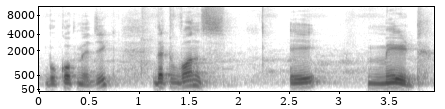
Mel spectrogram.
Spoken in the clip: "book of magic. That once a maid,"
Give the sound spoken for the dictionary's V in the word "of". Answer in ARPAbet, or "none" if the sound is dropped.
P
